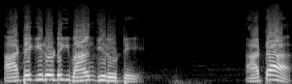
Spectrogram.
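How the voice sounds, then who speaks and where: A man's voice: high voice, a little slow, no echo, low-quality recording. A man teaching a chemistry class, coaxing students with questions and repeating their answers. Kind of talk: classroom lecture.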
